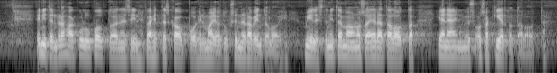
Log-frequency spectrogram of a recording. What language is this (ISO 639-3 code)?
fin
